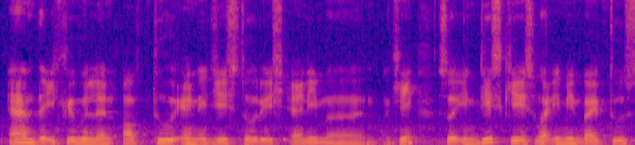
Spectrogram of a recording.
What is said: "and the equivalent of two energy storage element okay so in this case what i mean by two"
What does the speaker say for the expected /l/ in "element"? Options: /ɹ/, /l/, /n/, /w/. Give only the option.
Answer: /n/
